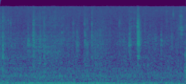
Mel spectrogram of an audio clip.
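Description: Motorhome driving slowly, a steady low engine drone with tyre noise heard from inside the cab, with a few brief clicks.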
